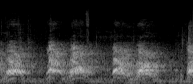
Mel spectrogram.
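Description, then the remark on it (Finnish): A small dog barks sharply and repeatedly, about six high-pitched yaps in quick, slightly uneven succession, loud, with no talking. “Se tulee koira. Kova ääni ja pieni paketti.”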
